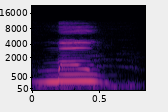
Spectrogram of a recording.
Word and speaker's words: mưu: từ sau đầu tiên cô lưu ý các con đọc đúng tiếng mưu khi đọc tiếng có bình ưu con nhớ Miệng Mở hẹp lưỡi uốn cong nhẹ âm mưu mờ tất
